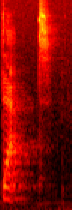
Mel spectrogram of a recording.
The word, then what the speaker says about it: debt: Sounds like D-E-T, actually, debt. But there's a silent B.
